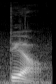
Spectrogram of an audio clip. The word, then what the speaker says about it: 调: up the music, then it should pronounce it Diao, and that's why that TTS is correct.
